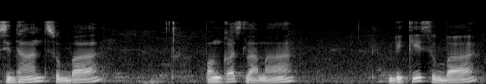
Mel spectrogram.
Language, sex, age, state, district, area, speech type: Nepali, male, 30-45, West Bengal, Alipurduar, urban, spontaneous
